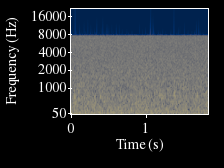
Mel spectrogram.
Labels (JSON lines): {"label": "ambient", "recorder": "HydroMoth"}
